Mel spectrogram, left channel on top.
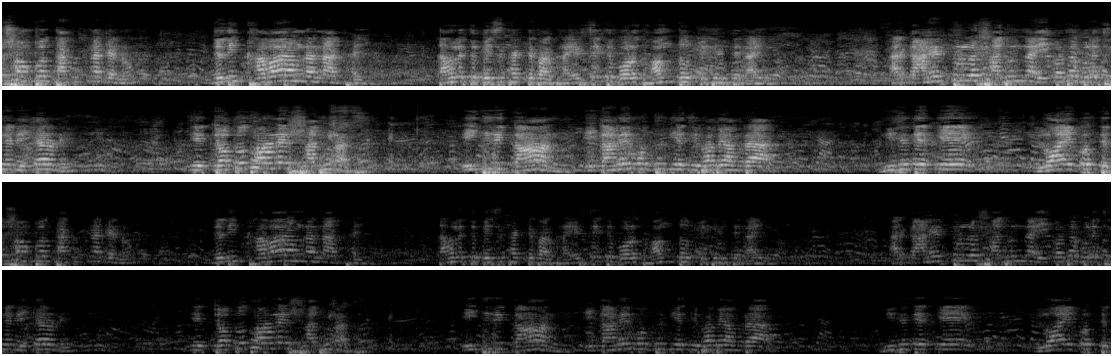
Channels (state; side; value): quieter; right; 19.2 dB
